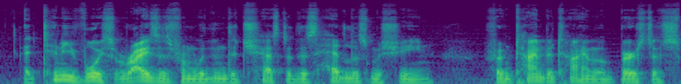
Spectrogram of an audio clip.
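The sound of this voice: We hear an unforced reading voice. The pitch shifts are ordinary.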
